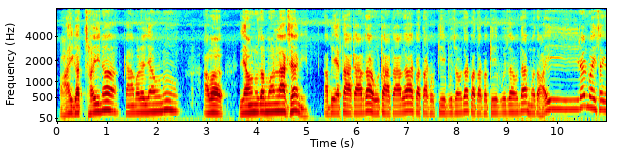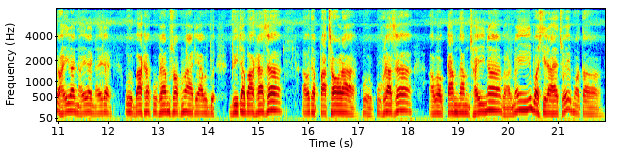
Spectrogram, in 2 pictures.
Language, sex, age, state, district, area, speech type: Nepali, male, 60+, West Bengal, Kalimpong, rural, spontaneous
